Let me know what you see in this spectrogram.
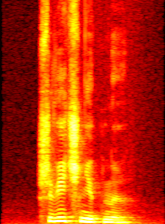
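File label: "швичнитны", Komi, female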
